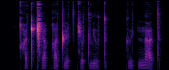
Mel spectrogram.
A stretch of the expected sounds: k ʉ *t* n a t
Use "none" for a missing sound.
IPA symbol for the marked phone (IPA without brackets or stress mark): t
